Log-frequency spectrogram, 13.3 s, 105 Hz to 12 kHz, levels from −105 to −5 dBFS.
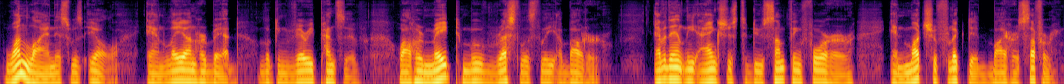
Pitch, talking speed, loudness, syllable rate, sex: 105 Hz, 145 wpm, -20 LUFS, 4.8 syllables/s, male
